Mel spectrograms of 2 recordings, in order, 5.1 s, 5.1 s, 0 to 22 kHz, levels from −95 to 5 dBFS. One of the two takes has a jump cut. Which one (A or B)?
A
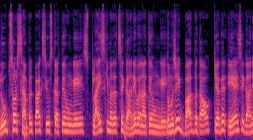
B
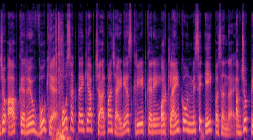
B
